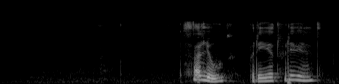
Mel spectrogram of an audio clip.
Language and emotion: Russian, positive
